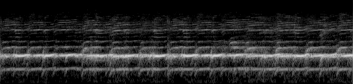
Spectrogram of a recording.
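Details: Dancing bird-of-paradise giving a continuous run of loud, nasal, honking notes at a steady pitch, rapidly repeated about three or four times per second with no pause, ringing and rich in overtones.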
